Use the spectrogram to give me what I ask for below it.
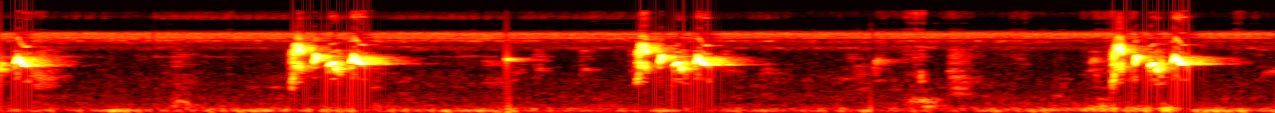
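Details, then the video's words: Energetic sooty-headed bulbul, recorded as a lure for other birds to reply, repeats a quick tumbling phrase of four or five bright descending notes three times, roughly every two seconds, with a steady high hum underneath. "Suara burung Kutilang Gacor || Ampuh untuk pancingan, dijamin nyaut"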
